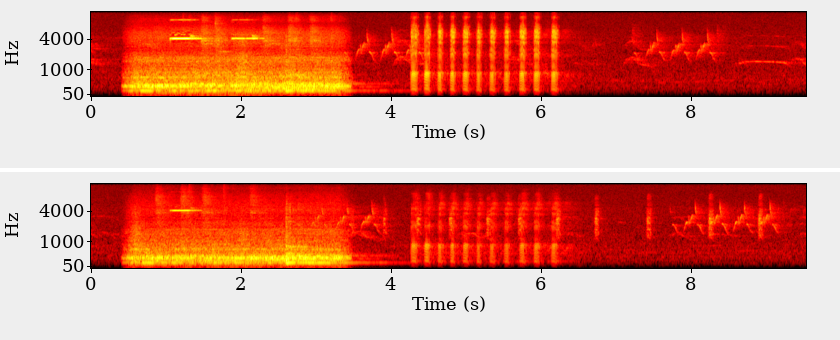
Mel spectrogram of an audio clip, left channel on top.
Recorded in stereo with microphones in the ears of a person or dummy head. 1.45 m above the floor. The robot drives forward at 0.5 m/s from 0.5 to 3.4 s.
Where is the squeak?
50° left (ahead or behind), 0.6 m.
